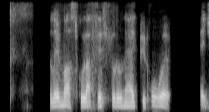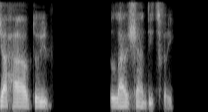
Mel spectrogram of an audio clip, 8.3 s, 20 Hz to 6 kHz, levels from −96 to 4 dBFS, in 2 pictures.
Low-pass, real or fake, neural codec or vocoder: 5.4 kHz; fake; codec, 16 kHz, 1.1 kbps, Voila-Tokenizer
